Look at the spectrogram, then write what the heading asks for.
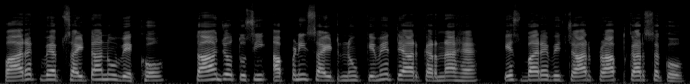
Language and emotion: Punjabi, neutral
